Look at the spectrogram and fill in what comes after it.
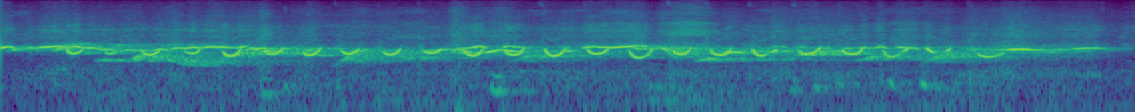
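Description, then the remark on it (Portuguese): Someone whistles an imitation of little birds chirping, a continuous warbling trill with quick wavering pitch, fairly loud, lasting several seconds with no talking. “E alguns passarinhos que também passavam por lá.”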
